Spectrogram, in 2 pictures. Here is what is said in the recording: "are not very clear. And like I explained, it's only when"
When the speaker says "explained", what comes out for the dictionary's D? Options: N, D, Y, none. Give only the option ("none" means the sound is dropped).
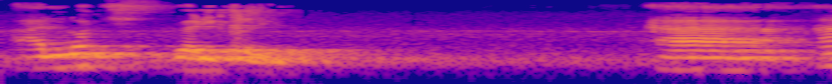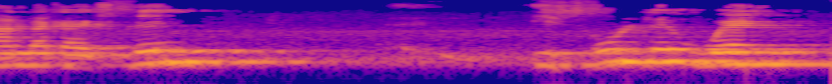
none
